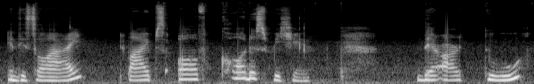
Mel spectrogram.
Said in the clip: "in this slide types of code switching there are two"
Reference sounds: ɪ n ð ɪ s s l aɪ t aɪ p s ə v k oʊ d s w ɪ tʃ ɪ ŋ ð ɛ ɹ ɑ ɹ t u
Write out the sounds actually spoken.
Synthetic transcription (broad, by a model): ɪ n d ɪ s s w aɪ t aɪ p s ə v k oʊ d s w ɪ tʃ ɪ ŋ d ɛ ɹ ɑ ɹ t u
